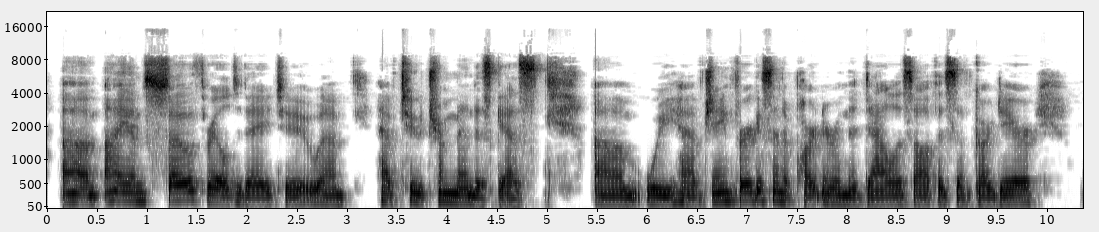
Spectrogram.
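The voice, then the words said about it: Voice roughened by flu. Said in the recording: “apologize for my voice ... I got slapped by that northeastern flu bug ... I sound a little bit more like I think Betty Davis today than I normally do”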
